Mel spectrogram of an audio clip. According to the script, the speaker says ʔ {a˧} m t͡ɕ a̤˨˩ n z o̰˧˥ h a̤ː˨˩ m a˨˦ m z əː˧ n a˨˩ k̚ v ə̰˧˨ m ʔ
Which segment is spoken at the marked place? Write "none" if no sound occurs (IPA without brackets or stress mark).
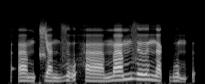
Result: a̤˨˩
